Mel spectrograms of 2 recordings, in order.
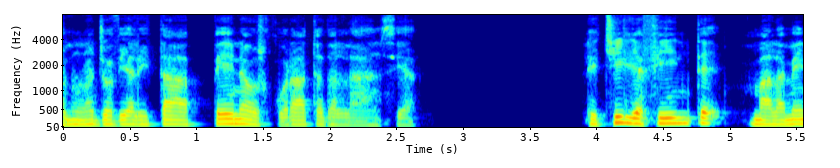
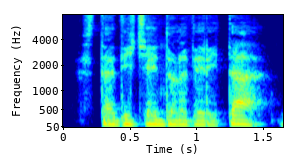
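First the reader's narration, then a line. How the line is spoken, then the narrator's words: Whispered. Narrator (Italian): bisbigliò Boselli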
